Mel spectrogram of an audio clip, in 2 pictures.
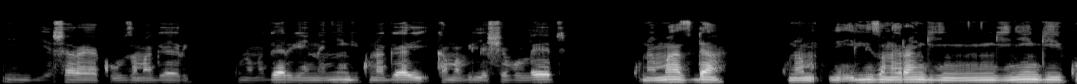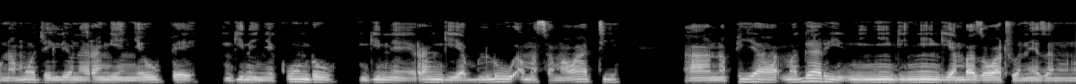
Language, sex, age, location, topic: Swahili, male, 50+, Kisumu, finance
